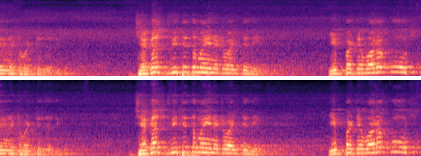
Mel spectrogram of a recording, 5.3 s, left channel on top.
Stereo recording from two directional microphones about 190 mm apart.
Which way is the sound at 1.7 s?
35° right (ahead or behind).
